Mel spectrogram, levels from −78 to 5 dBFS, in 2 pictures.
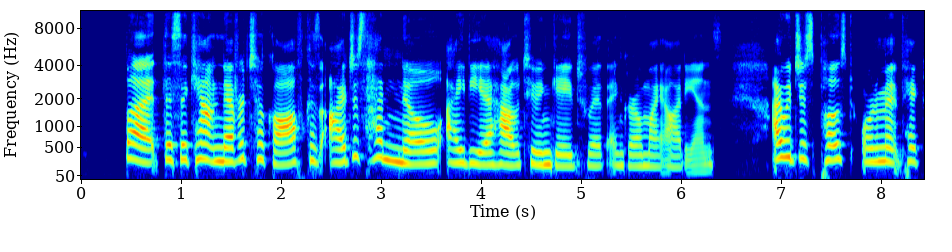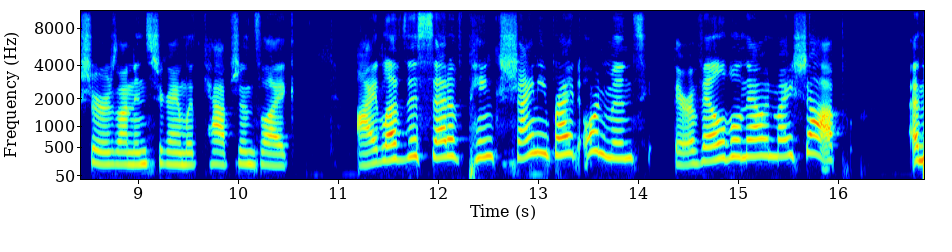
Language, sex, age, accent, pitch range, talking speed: English, female, 20-39, American, 190-265 Hz, 165 wpm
